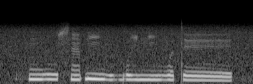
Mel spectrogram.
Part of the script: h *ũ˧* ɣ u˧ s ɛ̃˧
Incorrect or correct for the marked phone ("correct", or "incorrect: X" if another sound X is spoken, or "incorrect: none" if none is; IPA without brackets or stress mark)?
correct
